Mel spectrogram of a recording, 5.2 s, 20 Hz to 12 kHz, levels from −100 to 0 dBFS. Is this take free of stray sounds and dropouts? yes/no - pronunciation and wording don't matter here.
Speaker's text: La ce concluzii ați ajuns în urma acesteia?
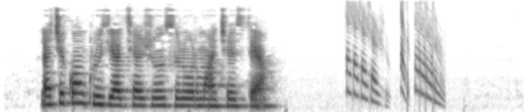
no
